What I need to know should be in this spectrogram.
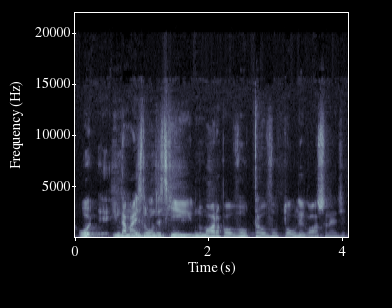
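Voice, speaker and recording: A Brazilian man with a soft-edged, mellow tone and a husky grain. He chats informally as an interview guest, explaining things through anecdotes and often seeking agreement as he goes. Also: mid-range voice, moderate pace. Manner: informal, anecdotal, peppered with tag questions. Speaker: podcast guest, Italian citizenship specialist. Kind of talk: casual conversational interview.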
